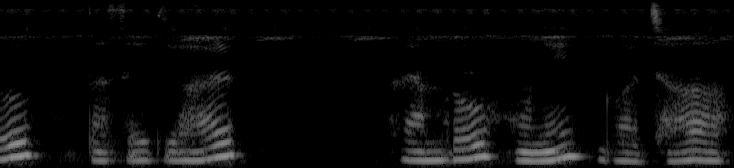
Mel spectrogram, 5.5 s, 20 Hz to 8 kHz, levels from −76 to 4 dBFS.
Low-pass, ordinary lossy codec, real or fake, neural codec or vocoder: none; none; real; none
